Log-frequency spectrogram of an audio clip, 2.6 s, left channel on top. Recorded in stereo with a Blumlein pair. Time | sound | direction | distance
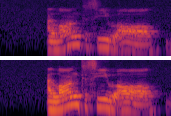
0.7 | a man speaking | 65° right | 0.8 m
